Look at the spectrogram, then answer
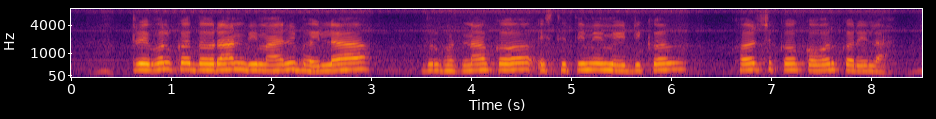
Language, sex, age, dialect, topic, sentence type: Bhojpuri, female, 18-24, Western, banking, statement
